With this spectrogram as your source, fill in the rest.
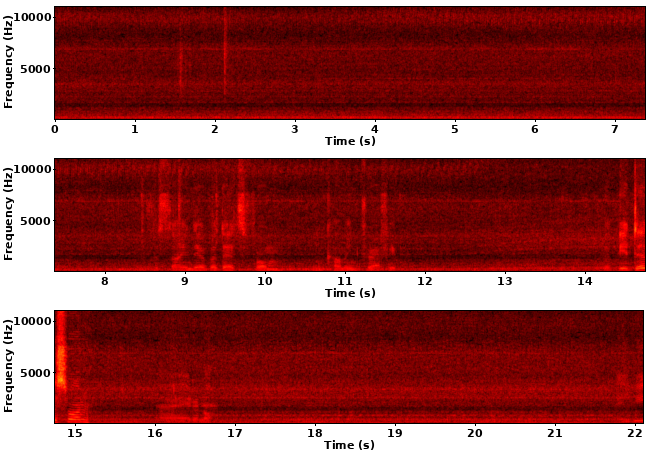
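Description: A small plane's propeller engine drones steadily at idle.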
